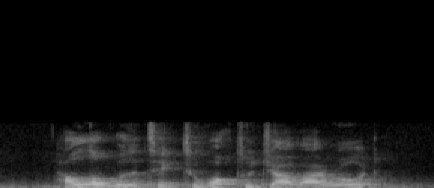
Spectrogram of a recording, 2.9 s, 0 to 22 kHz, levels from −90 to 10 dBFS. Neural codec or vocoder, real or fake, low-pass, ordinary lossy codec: none; real; none; none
